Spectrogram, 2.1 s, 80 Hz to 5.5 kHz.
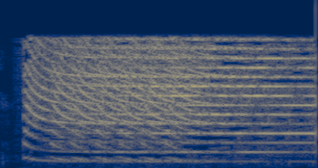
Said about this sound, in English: You deserve it, dog. You, you put 100 episodes in you get the fucking rap horn, yo. You get the fucking rap horn. Absolutely. When you when you do 100 episodes, yo, you get the goddamn rap horn.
